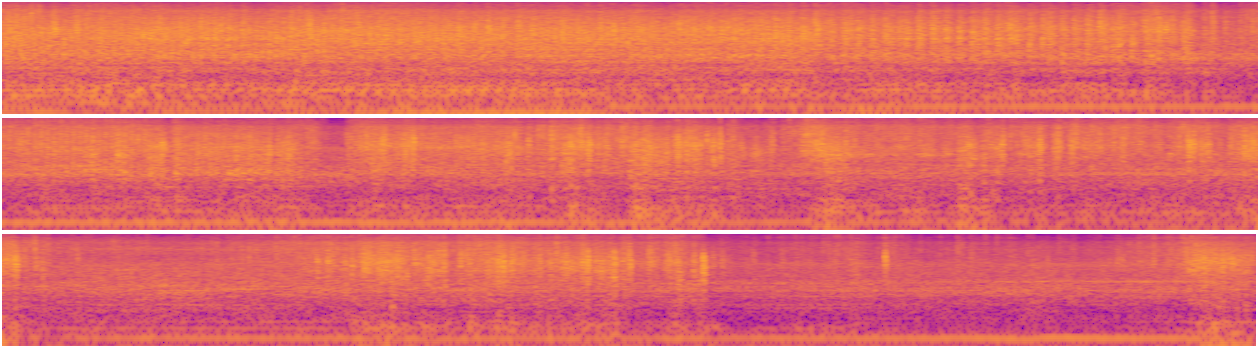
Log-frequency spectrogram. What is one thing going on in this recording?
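A mower shreds dry stalks with crackling bursts.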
